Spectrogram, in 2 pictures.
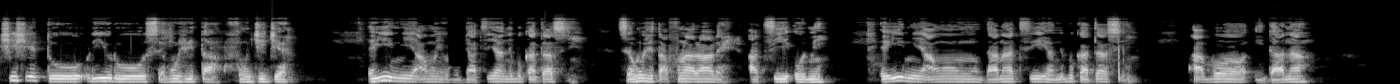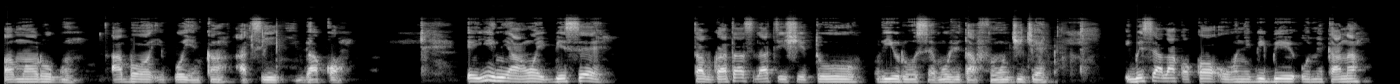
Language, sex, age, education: Yoruba, male, 30-45, secondary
